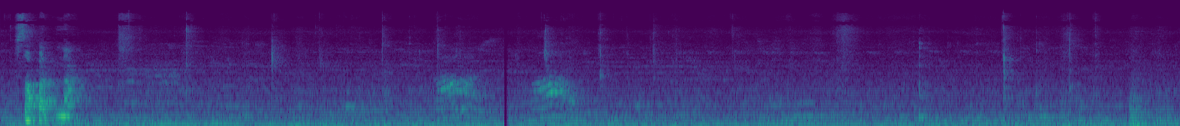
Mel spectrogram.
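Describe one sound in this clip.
A young woman crunches on crisp raw fruit.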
